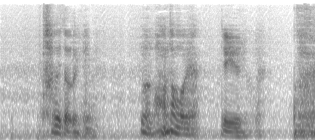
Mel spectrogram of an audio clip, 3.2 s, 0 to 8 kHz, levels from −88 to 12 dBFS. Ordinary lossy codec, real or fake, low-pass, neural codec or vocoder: MP3, 48 kbps; fake; 7.2 kHz; codec, 16 kHz, 1 kbps, FunCodec, trained on Chinese and English, 50 frames a second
